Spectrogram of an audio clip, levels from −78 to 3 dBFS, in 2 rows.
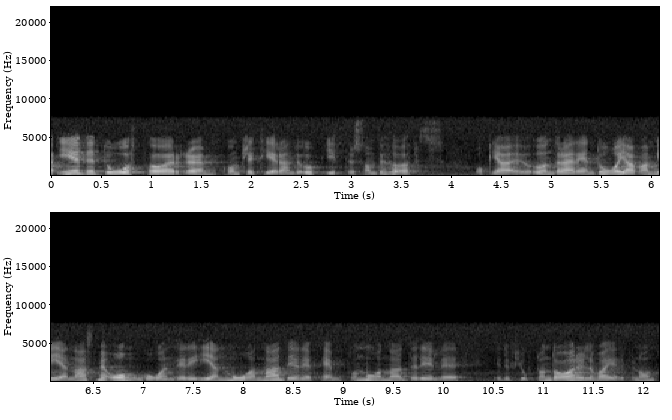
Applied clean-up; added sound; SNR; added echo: none; none; none; none.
